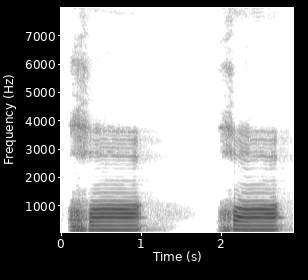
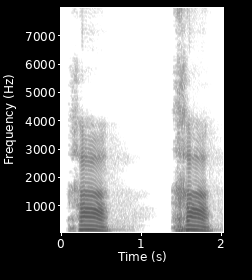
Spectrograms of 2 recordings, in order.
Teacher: اگر یہ سبز حرف نہ ہوتا تو پھر ہم اس کو اس طرح پڑھتے خا، خا، لیکن اس کو خا نہیں پڑھنا ہے، باریک نہیں پڑھنا ہے۔ خا کی یہ صفت ہے کہ اس کو پر پڑھنا ہے، باریک نہیں پڑھنا ہے۔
